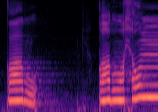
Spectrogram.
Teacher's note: Berikutnya ada ro sukun, ini pun dibaca secara tafkhim karena huruf sebelumnya fathah. Dibacanya tebal, pangkal lidah diangkat.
